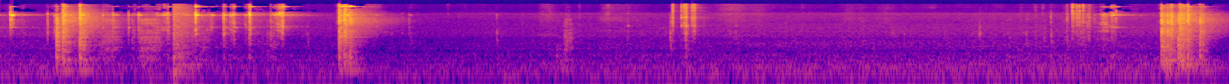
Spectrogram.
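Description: Loose steel bolts clinking and rattling against each other and a metal workbench as they are taken out of a hydraulic pump's auxiliary pad cover. A flurry of ringing clinks comes first, with a harder knock about three and a half seconds in and another near the end.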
